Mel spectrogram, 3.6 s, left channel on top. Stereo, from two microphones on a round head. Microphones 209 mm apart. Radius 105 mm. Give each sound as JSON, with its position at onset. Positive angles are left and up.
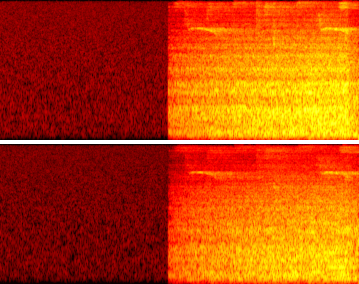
{"t": 1.7, "sound": "dripping", "side_deg": 55, "distance_m": 1.8}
